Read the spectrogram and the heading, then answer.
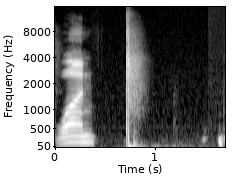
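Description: A single sharp hand clap rings out right after a short burst of voice, its crisp snap decaying quickly, followed by a brief murmur of speech at the end.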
